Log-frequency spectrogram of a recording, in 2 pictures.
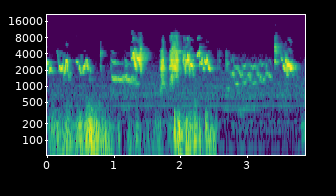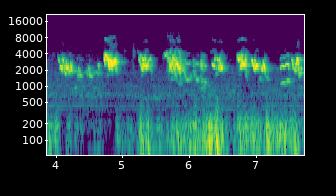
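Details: Tame pet budgerigars chirping: dense bursts of scratchy, warbled chatter with sharp upward chirps, in clusters roughly every second, with brief pauses, and a low rumble of room noise underneath.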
